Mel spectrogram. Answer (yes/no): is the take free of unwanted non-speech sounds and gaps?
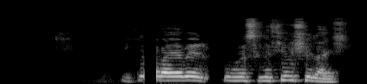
no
